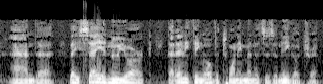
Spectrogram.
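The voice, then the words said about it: New York accent. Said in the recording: “I got sober in New York, if you can't tell by the accent”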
